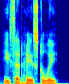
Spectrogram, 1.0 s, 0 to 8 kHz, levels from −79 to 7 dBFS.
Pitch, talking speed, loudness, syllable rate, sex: 130 Hz, 175 wpm, -14 LUFS, 6.0 syllables/s, female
